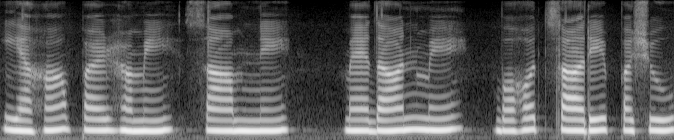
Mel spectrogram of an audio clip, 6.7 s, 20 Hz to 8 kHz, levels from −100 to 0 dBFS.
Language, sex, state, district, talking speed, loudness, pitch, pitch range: Hindi, female, Chhattisgarh, Sukma, 90 wpm, -13 LUFS, 230 Hz, 225-240 Hz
